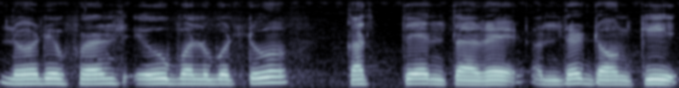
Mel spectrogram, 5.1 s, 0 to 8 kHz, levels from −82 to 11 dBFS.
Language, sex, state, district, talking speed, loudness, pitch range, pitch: Kannada, male, Karnataka, Bellary, 105 wpm, -13 LUFS, 145-165 Hz, 155 Hz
